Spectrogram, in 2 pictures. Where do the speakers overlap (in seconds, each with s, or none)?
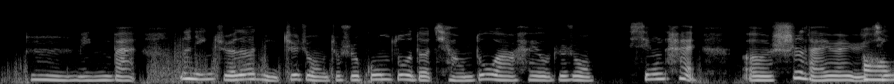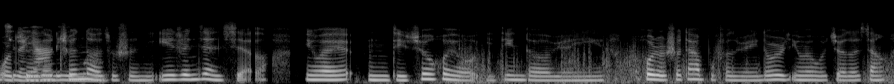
8.6 s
